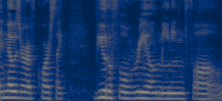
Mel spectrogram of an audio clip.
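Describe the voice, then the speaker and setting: Moderate pace and fairly even intonation from a woman with a fairly low pitch and a plain, everyday voice. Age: 30s. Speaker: account manager and writer. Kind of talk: casual interview.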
